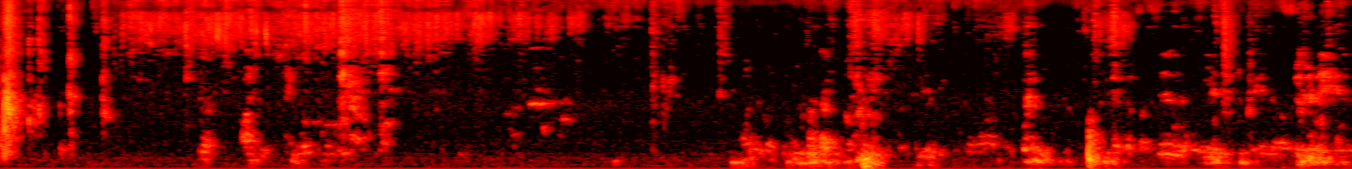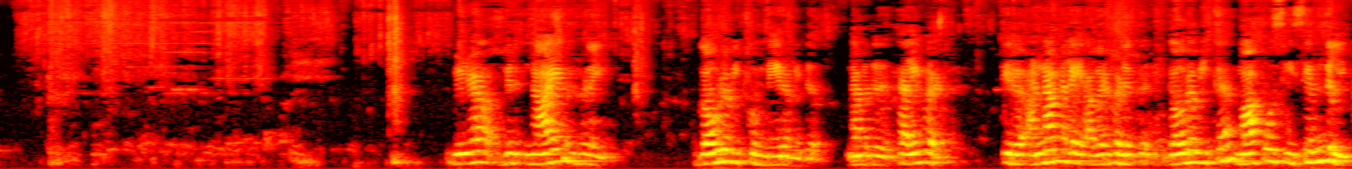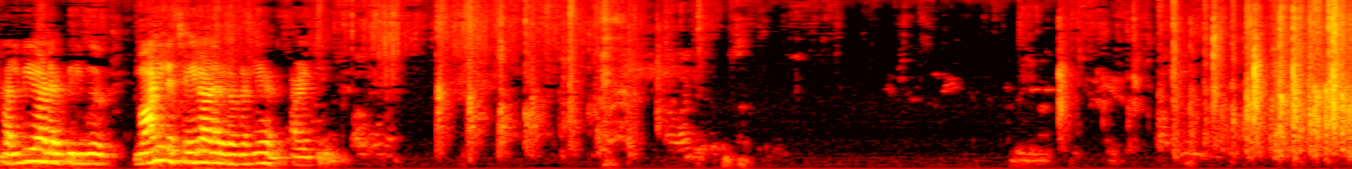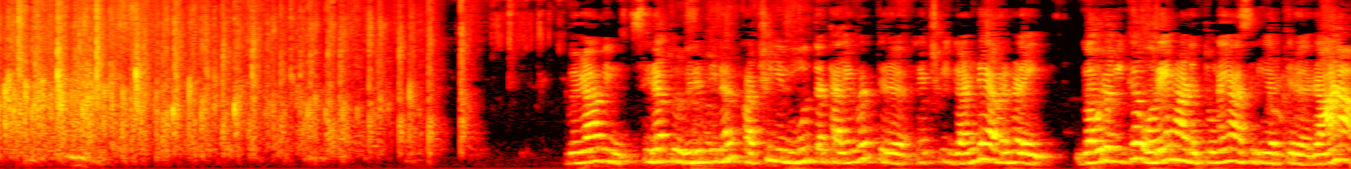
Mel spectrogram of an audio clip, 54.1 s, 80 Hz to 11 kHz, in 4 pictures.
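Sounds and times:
crowd applauding: 0:00.0 - 0:00.7, 0:31.4 - 0:34.0, 0:37.4 - 0:45.6.

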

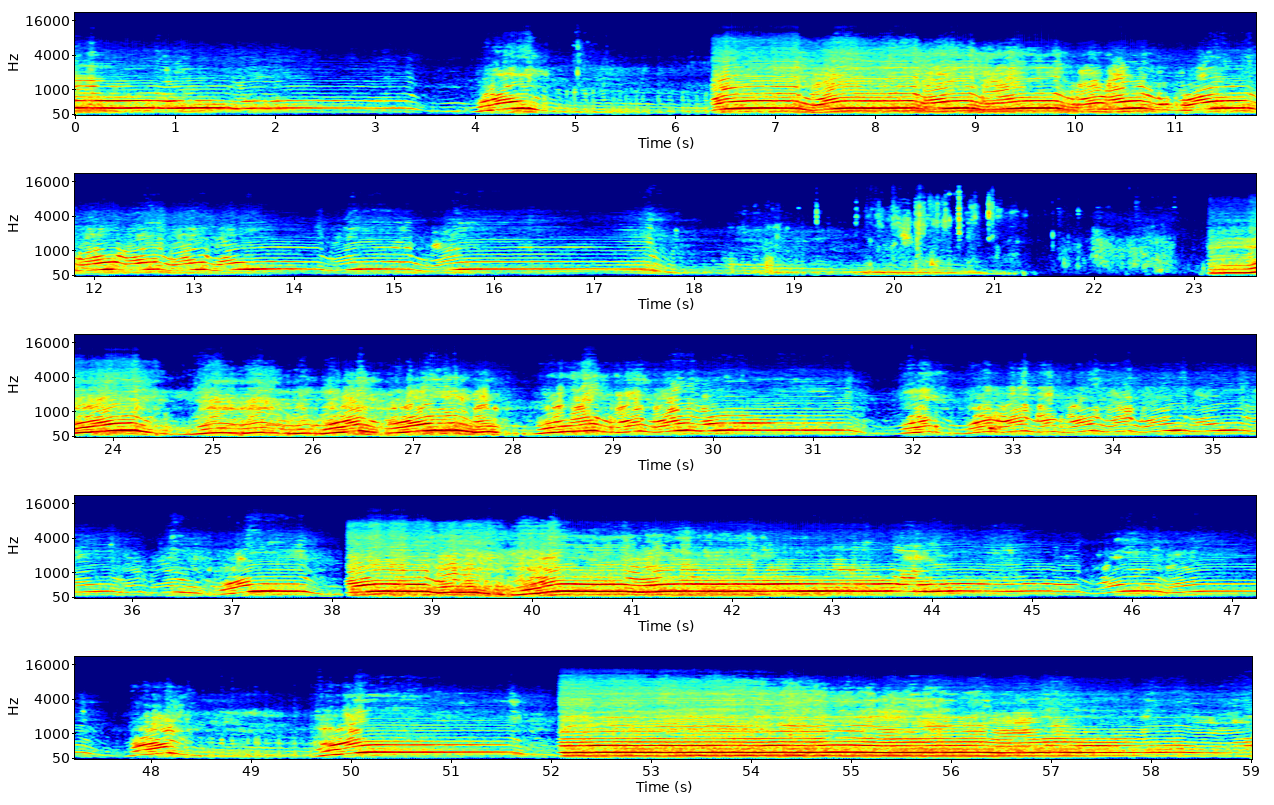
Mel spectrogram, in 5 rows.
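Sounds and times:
snowmobile engine revving: 0:00.0 - 0:20.5, 0:23.0 - 0:59.0.

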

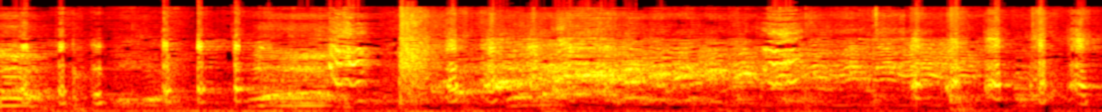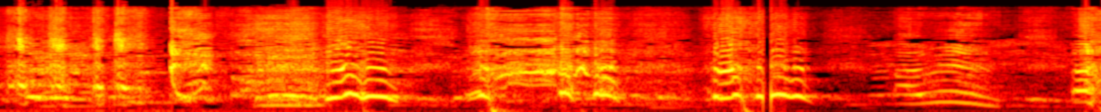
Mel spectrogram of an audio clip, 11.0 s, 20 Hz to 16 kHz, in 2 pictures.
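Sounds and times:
men laughing loudly: 0:00.0 - 0:09.7
sharp smacks: 0:02.0 - 0:02.3.

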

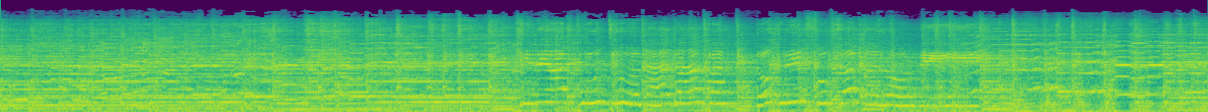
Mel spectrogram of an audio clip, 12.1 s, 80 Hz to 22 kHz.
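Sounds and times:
person singing: 0:00.0 - 0:10.2
plucked lute: 0:00.0 - 0:12.0.

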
